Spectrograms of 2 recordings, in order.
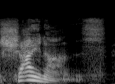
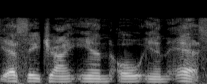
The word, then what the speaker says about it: Shinons: the 68th chapter of Psalms, and it's called Shinons. And when you actually look up the word, that would be the pronunciation of it, like S-H-I-N-O-N-S, Shinons.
